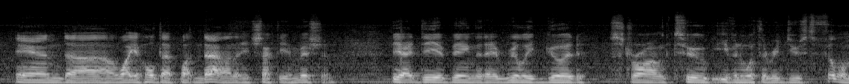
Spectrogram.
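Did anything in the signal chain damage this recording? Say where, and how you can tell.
No. Nothing in the chain damaged this audio.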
